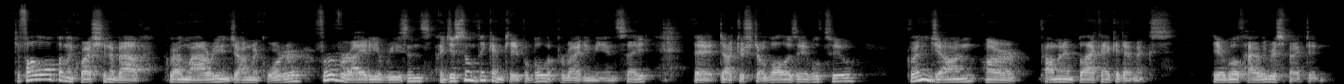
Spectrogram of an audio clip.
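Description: Speaking with an American accent, a man has a plain, everyday voice at medium pitch with ordinary pitch variation. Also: fairly quick pace. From San Francisco, US West Coast. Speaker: podcast host, former teacher. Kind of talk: casual chat.

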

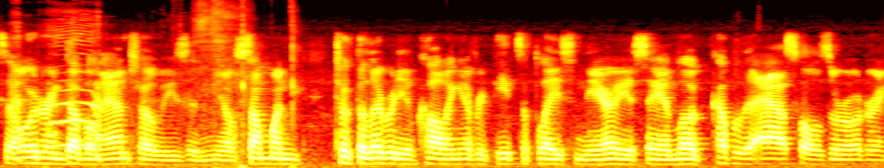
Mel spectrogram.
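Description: A man speaks at a very fast pace and a medium pitch. His intonation is monotone and flat. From Canada. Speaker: author and bass player. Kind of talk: casual interview. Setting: remote call with headphones.

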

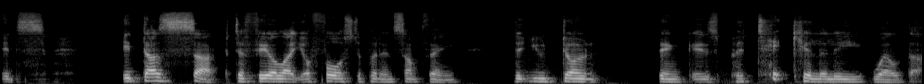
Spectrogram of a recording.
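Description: A man with an English accent at a very slow pace, medium in pitch, with fairly even intonation. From England. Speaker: horror story narrator. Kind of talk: casual interview chat.

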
